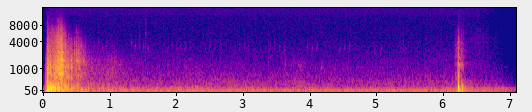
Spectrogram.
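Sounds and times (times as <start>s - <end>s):
cannon firing a cannonball: 0.0s - 1.3s.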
